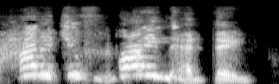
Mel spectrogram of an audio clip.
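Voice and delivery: high-pitched, incredulous question; retold amazement. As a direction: act out marvelling at a kid's find. Amazed at kid finding water towers.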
